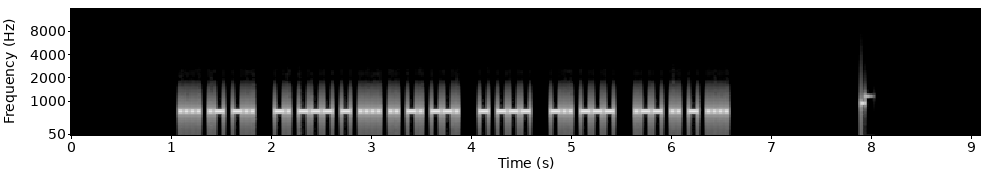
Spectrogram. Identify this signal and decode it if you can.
Morse code, heard as a keyed tone, about 40 wpm, 700 Hz. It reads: HAD NOTHING TO DO WITH
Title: Sets of 5 Words 40wpm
